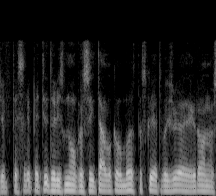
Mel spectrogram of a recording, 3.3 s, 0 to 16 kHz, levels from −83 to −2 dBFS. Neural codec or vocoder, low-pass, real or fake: codec, 16 kHz, 1.1 kbps, Voila-Tokenizer; 7.2 kHz; fake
